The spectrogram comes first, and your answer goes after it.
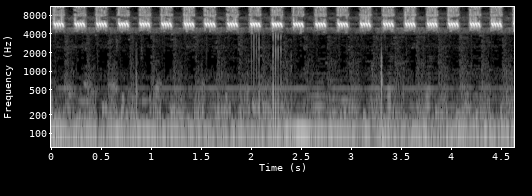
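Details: Insistent high chirps from a cricket, evenly spaced at roughly four per second, with a soft low hum in the background.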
